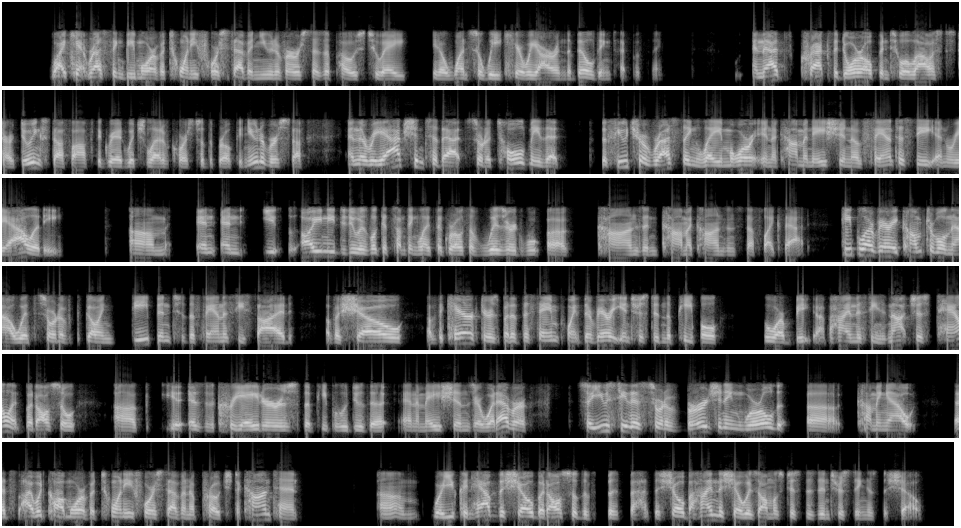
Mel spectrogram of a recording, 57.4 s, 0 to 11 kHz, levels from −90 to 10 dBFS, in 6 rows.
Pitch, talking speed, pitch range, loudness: 120 Hz, 215 wpm, 110-135 Hz, -13 LUFS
